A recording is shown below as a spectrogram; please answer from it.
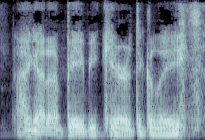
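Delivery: creepy put-on character voice. Joking about Thanksgiving stuffing: creepy Uncle Tickle voice. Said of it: "if you say anything in that voice".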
